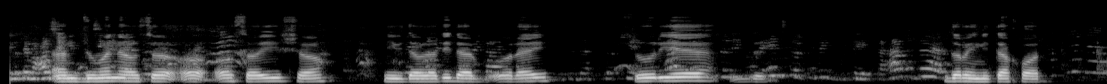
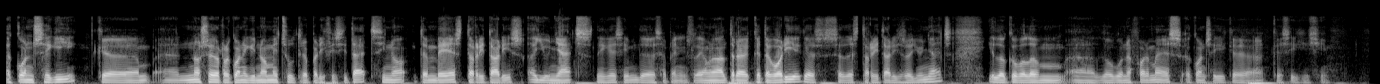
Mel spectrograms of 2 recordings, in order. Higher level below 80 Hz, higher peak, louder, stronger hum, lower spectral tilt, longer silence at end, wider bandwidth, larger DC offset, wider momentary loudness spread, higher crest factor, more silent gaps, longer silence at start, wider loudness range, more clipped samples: second, -72 dBFS vs -32 dBFS; about the same, -2 dBFS vs 0 dBFS; about the same, -17 LUFS vs -16 LUFS; neither; first, -7.5 dB/octave vs -6 dB/octave; second, 0 s vs 0.35 s; about the same, 9.8 kHz vs 10.5 kHz; neither; first, 17 LU vs 9 LU; about the same, 16 dB vs 16 dB; neither; about the same, 0.1 s vs 0.05 s; about the same, 4 LU vs 3 LU; neither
